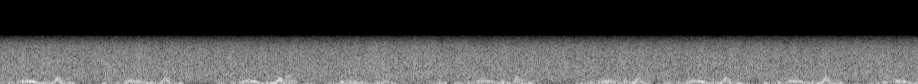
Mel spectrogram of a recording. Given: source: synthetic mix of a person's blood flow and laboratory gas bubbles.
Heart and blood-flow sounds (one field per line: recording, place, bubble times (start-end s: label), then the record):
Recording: Doppler ultrasound of blood flow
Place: precordium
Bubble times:
2.72-2.99 s: bubbles
3.44-3.64 s: bubbles
From the record:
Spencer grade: 1 (occasional bubble signal discernible with the cardiac motion signal, with majority of cardiac periods free of bubbles)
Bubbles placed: anywhere in the cardiac cycle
